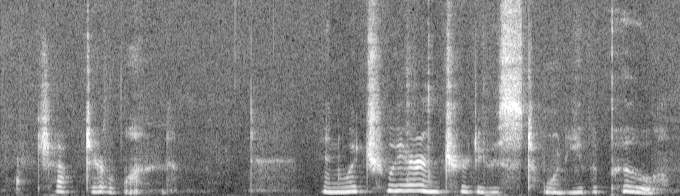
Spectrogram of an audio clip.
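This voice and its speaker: A soft-spoken voice at a fairly slow pace, with noticeable background noise. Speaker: ASMR creator. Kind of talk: bedtime story reading.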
